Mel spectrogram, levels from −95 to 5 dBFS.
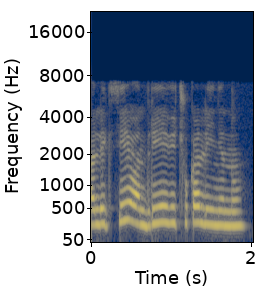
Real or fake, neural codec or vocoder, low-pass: real; none; 7.2 kHz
